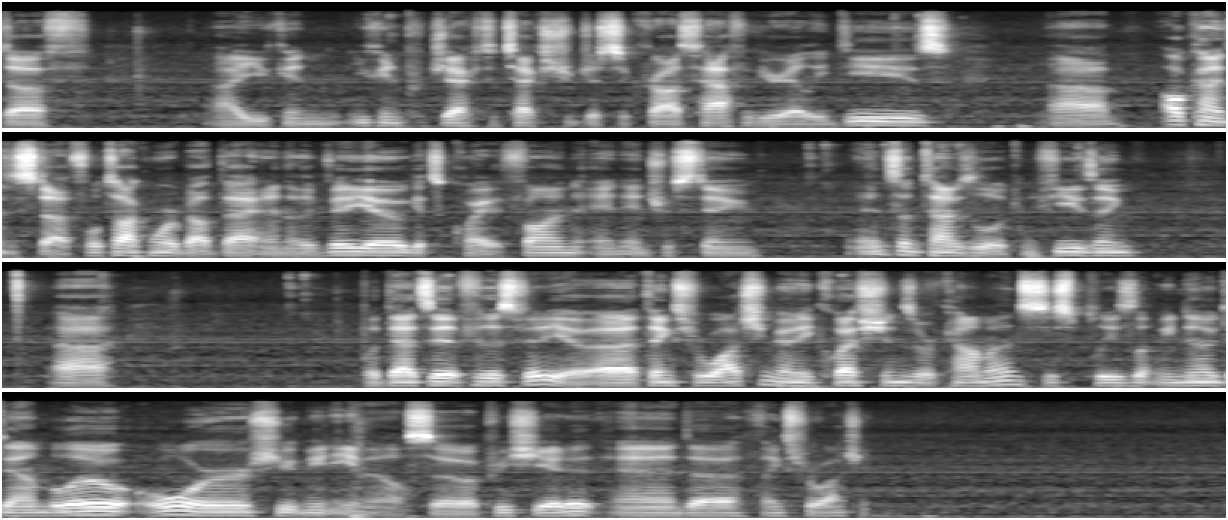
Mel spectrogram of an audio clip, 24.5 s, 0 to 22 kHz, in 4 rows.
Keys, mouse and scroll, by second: 1.9 click, 2.5 alt+click, 4.5 click, 11.5 alt+click, 14.3 alt+click, 14.8-16.3 alt+drag, 16.5 alt+click.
